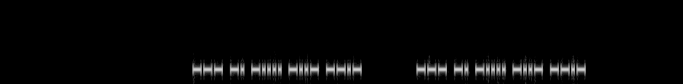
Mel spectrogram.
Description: Morse code, heard as a keyed tone, about 46 wpm, 700 Hz. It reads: ON6XQ ON6XQ
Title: DXCC-100 Call Signs - 5 Characters - Repeated 2x - 45wpm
